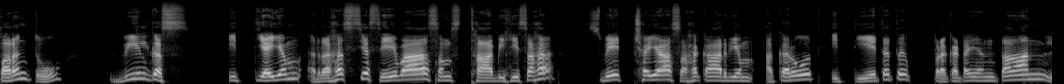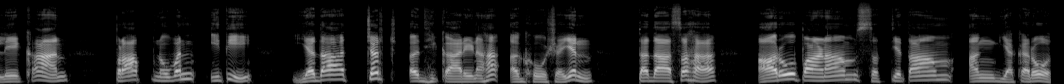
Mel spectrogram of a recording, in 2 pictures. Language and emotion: Sanskrit, neutral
